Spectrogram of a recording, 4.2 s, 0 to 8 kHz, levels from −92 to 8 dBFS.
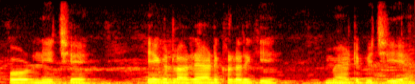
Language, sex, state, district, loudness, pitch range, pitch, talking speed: Hindi, male, Uttar Pradesh, Saharanpur, -15 LUFS, 155-165 Hz, 160 Hz, 145 wpm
